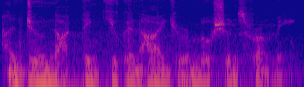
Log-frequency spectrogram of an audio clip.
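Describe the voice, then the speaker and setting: A woman voicing an ancient, huge female dragon in a scripted roleplay drama, haughty and easily flustered, scolding her rider in formal, measured speech with hidden fondness. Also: a bass voice, level tone, darkish tone, full character voice. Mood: stern, teasing. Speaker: voice actor. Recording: long reverb, clear background noise.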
